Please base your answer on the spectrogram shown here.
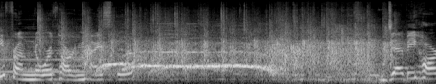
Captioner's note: crowd applauding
